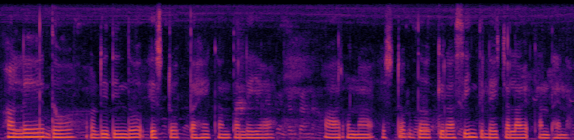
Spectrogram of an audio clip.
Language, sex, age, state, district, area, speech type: Santali, female, 18-30, Jharkhand, Pakur, rural, spontaneous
